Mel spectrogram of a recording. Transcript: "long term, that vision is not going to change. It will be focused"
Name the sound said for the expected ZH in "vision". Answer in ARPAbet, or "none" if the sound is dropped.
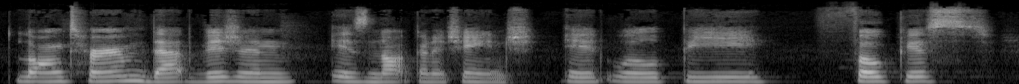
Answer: ZH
